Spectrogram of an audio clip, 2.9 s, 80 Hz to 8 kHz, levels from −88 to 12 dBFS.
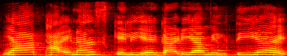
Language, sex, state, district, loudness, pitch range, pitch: Hindi, female, Maharashtra, Gondia, -13 LUFS, 275-310 Hz, 295 Hz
